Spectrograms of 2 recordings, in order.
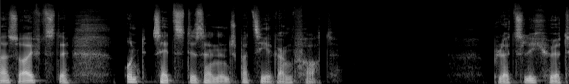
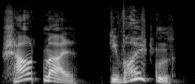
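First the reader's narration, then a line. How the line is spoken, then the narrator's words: Calling out. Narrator (German): rief Elmar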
